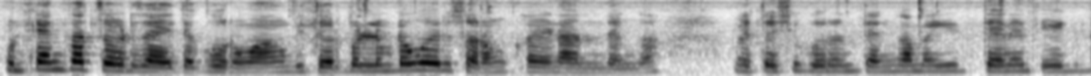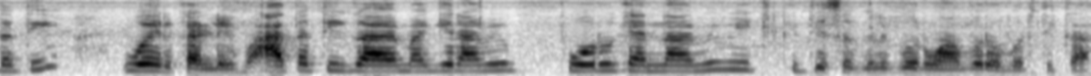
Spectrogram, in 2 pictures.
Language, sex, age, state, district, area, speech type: Goan Konkani, female, 45-60, Goa, Murmgao, rural, spontaneous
